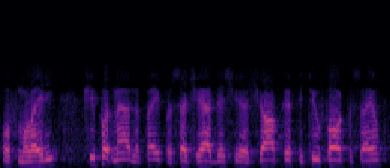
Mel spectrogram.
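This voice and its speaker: A man's voice: medium pitch, steady tone, fairly quick, lightly acted. A man playing a nervous, evasive young suspect from New Orleans, speaking with a hesitant Southern drawl in a 1950s radio drama. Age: young adult. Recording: old lo-fi radio broadcast, husky.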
